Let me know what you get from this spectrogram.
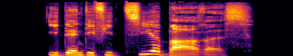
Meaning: strong/mixed nominative/accusative neuter singular of identifizierbar
- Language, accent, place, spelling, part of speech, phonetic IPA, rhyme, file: German, Germany, Berlin, identifizierbares, adjective, [idɛntifiˈt͡siːɐ̯baːʁəs], -iːɐ̯baːʁəs, De-identifizierbares.ogg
